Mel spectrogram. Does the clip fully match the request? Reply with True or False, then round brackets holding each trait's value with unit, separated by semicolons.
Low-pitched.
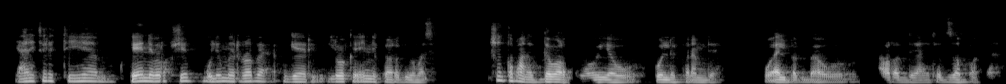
True (120 Hz)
